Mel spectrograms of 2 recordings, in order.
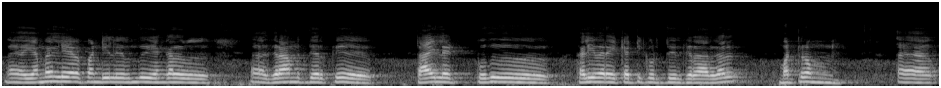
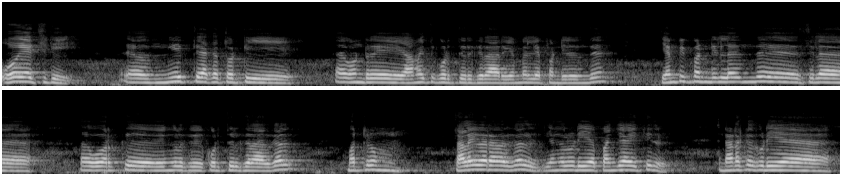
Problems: none marked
